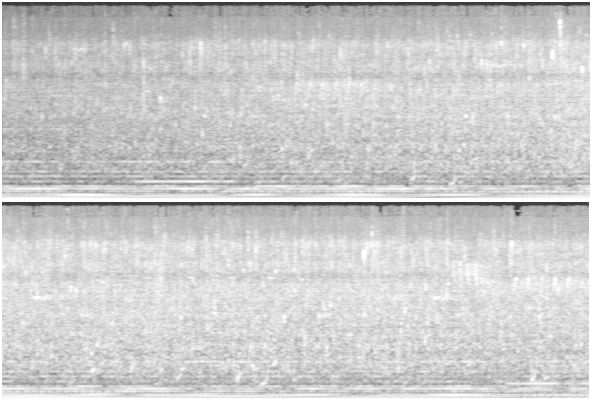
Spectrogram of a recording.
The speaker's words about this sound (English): And now, let's bring in the soothing sound of the Irish River.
